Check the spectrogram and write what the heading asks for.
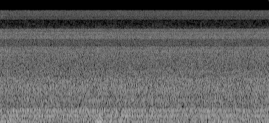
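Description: Steady background noise with a low hum in a room, and a single soft bump about one and a half seconds in.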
